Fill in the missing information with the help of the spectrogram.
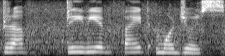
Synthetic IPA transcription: pɾ | pɾiːʋiəbaɪʈmɔːɖuːls

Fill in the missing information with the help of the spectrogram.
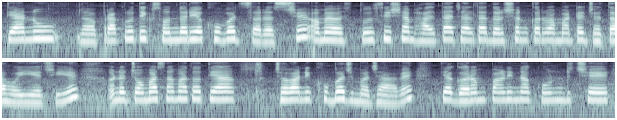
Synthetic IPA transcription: t̪jãnũ | pɾakɾut̪iksɔnd̪əɾjəkʰubd͡ʒsəɾəst͡ʃʰeʔə̰met̪ulsiʃemɦalt̪at͡ʃalt̪ad̪əɾʃənkəɾʋamaʈed͡ʒət̪aɦoiet͡ʃʰieənet͡ʃɔmasamãt̪ot̪jã | d͡ʒəʋanikʰubd͡ʒməd͡ʒaːʋe | t̪jãɡəɾəmpaɽ̃inakuɳɖt͡ʃʰe

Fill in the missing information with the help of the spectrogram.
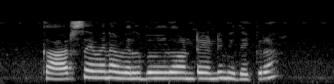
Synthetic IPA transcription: kaːɾseːʋɐjnaːʋelbɐlɡaːuɳʈaːjɐɳɖimiːd̪ekːɐɾa

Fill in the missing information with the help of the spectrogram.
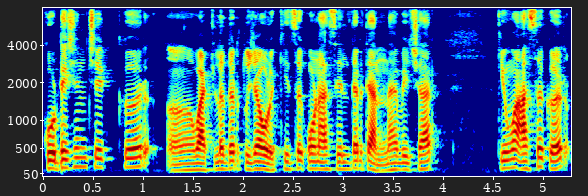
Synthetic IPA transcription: koʈeɕənt͡ɕekːəɾʋaʈləːt̪̬əɾt̪ud͡ʑʱjaoɭkʰit͡səːkoɳəselt̪əɾt̪janːaʋit͡ɕaɾ | kĩw̃ʋaəsəːkəɾ

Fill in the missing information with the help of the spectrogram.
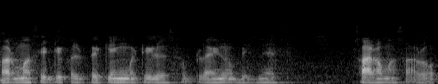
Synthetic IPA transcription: faɾmasiʈikəlpekɪŋɡməʈiɾijəlsəplajnũbid͡ʒnesː | aɾamãsa̰ɾuɦ

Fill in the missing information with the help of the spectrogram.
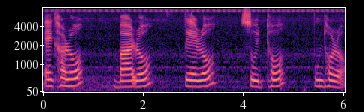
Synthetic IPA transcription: ɛɡʱaɹɔ | baɹɔ | t̪ɛɹɔ | sojdʱːɔ | pundʱɔɹɔ̰

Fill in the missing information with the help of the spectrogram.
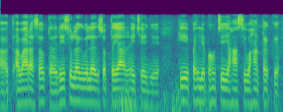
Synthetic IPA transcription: t̪əbaɾasəb̚t̪ɔɾesoləɡbelasəb̚t̪əjaɾːəɦɛt͡ʃʰɛd͡ʒekepəɦilepəɦũt͡ʃejəɦãseʋəɦãt̪ək

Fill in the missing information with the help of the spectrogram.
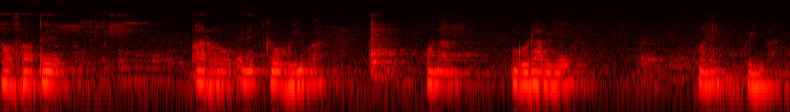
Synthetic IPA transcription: sawsat̪ɛ | aɾɦɔɛnɛc̚ˀkʰɔɦujuʔa | ɔna | ɡuɖaɾɡɛ | manɛhujuʔa

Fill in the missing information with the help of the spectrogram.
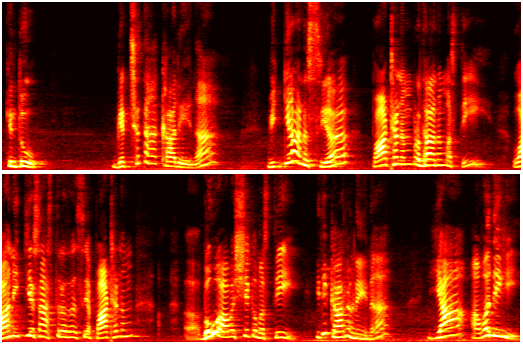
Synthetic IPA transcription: kint̪u | ɡɐtːt͡ʃʰɐt̪aːkaːleːnɐ | ʋiɡɲaːnɐsjɐ | paːʈʰɐnɐmpɾɐd̪ʱaːnɐmɐst̪i | ʋaːnid̪jɐʃaːst̪ɾɐsjɐpaːʈʰɐɳɐm | bɐɦuaːʋɐʃjɐkɐmɐst̪i | id̪ikaːɾɐɳeːnɐ | jaːɐʋɐd̪i

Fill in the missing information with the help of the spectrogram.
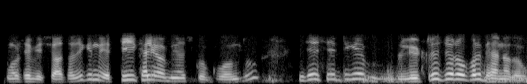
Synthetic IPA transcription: moɾsebiswasɦot͡ʃʰik̬ĩnt̪uet̪ikʰaliɔbʱineskokpont̪u | d͡ʒeseːʈikeliʈɾet͡ʃɔɾupɔɾd̪ʱjanad̪o̰

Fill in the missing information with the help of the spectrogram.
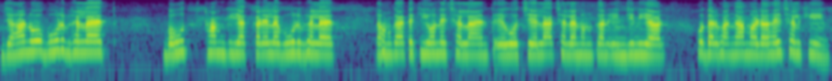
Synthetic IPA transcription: d͡ʒəɦənobuɽbʱelət̪̚ | bəɦut̪ʈʰəmkjəkːəɾeləbuɽbʱelət̪̚ː | ɔɦunkat̪ekijonɛt͡ʃʰələnt̪ɔeɡot͡ʃelat͡ʃʰələnɦunkəɾind͡ʒinijəɾ | od̪əɾbʱəŋɡameɾəɦəjt͡ʃʰəlkʰin

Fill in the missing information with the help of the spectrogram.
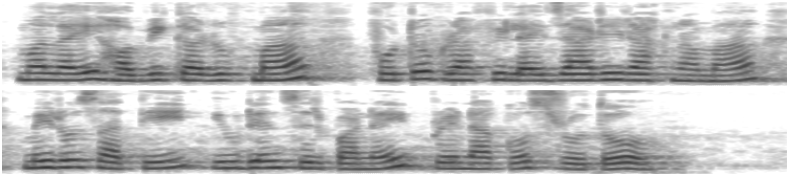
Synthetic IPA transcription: mʌlajɦʌbikarupma | pʰoʈoɡrapʰilajd͡zaɾiɾakʰnamameɾosat̪ʰijuɖenserpanʌjprenakosrot̪ɦo

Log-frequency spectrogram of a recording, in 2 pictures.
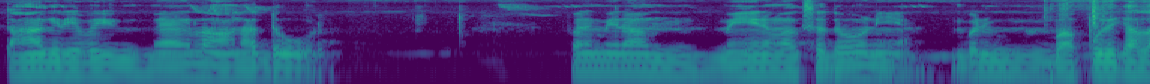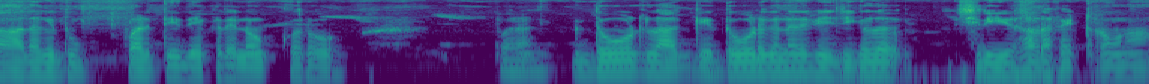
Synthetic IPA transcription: t̪ãːkəɾɪjaːbəiːmɛ̃ːlaːnaːd̪oːɽ | pəɾmeːɾaːmeːnməksəd̪oːniːɛːbəɽibaːpːuːd̪eːt͡ʃaːlaːd̪aːkɪt̪̬ũːpəɾt̪iːd̪eːkʰt̪eːnoːkːəɾoː | pəɾd̪oːɖlaːɡːḛːd̪oːɖkənãːd̪eːpeːd͡ʒikəlʃəɾiːɾsaːɖaːpʰeːʈəɾoːnaː

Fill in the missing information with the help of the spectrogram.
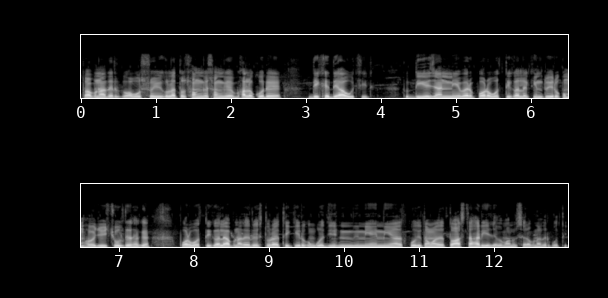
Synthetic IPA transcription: t̪oapnad̪eɾɔboʃːojɡolat̪oʃɔŋɡeʃɔŋɡebʱalokoɾe | d̪ekʰed̪ewaut͡ɕit̪ː | od̪ied͡ʑanːieβaɾepɔɾoboɾt̪ikalekint̪ueɾɔkombʱabed͡ʑod̪it͡ɕolt̪et̪ʰakepɔɾoboɾt̪ikaleapnad̪eɾːest̪oɾaet̪ʰekeejɾɔkomkoɾed͡ʒinieniapɾot̪it̪oamad̪eɾt̪oast̪aɦaɾijed͡ʑabemanuʃeɾapnad̪eɾpɾot̪i

